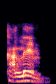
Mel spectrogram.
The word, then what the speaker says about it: kalem: Existe, quando palavras terminam com M e o N, ela vai ser lida também, né? Por isso que eu te falo, existe uma diferença da nossa pronúncia do português, que tem letras aí que acabam se apagando, mas no idioma turco, todas elas têm o seu som.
